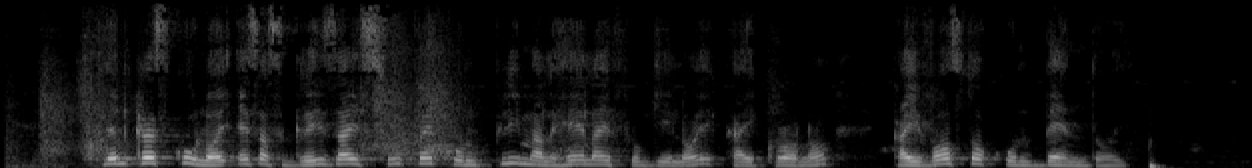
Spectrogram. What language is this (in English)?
Esperanto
